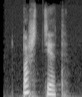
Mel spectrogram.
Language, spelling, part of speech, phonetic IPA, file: Russian, паштет, noun, [pɐʂˈtʲet], Ru-паштет.ogg
- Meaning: pâté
